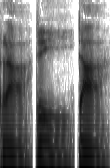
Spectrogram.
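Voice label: "rarita", concatenated syllables; Affixing experiment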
